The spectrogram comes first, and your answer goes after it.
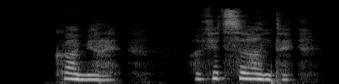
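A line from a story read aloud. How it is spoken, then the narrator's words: Moaning into ear. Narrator (Russian): простонала она на ухо Саше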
